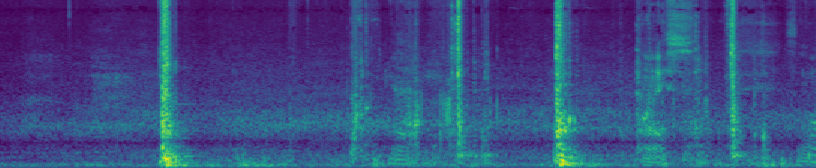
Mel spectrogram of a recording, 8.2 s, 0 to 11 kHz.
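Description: Doors of a 1959 Oldsmobile Super 88 being worked by hand: two loud door slams, about a second and a half in and again at about five and a half seconds, with lighter clunks of the handle and latch between and one more near the end as a door is opened.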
